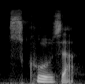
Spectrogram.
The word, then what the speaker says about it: scusa: It's pronounced scusa, scusa, or scusi. If you want to make it polite, you basically substitute the letter A with the letter I, and it becomes scusi, and that makes it more polite.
